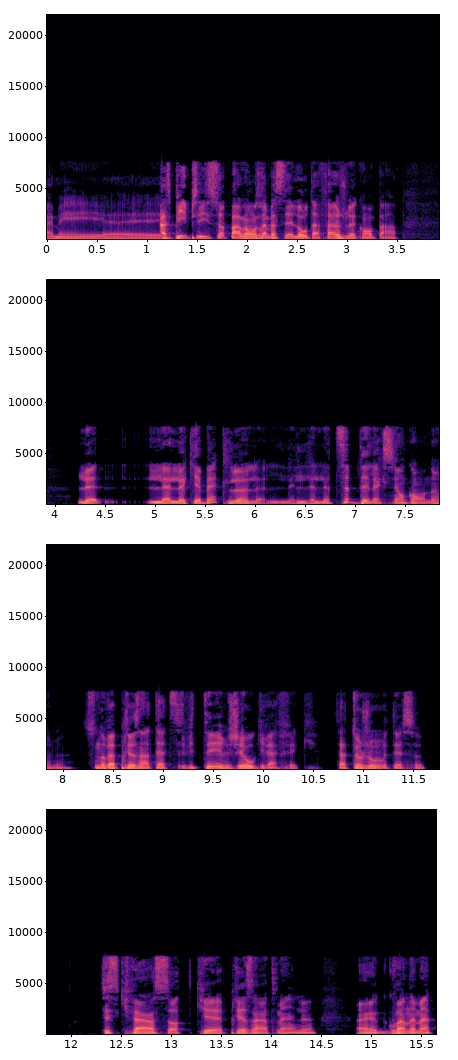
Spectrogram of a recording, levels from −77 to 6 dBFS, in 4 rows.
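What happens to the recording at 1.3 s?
At 1.3 s the speech is rough and grainy, with a hiss-like texture filling the gaps between the pitch harmonics, and this persists through the whole clip rather than starting there. The likely cause is low-delay AAC compression of the AAC-ELD kind, at a damage level that fits a rate around 32 kbps. Its short frames resolve voice harmonics poorly, so the grain stays constant and tied to the voice, unlike dropouts or swirling artefacts that come and go.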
